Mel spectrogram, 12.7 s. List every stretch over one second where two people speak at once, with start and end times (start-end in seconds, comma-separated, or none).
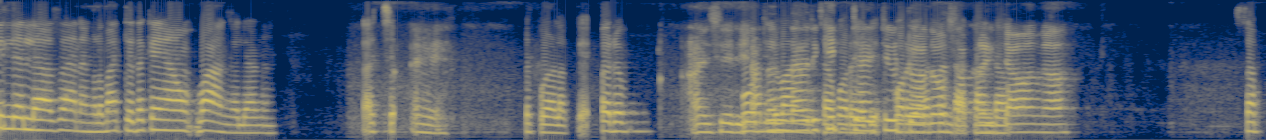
8.7-10.2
